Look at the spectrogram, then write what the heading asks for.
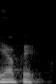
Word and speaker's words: Delpit: That's how you pronounce Dale Yeah, Pitt. Delpit.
